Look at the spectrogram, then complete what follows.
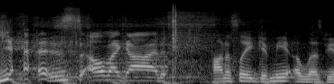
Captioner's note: laughs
